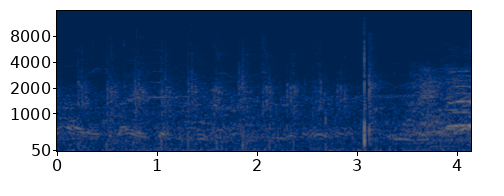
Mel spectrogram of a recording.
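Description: Faint crowd chatter, with one sharp pop about three seconds in as a pitched baseball smacks into the catcher's leather mitt.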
